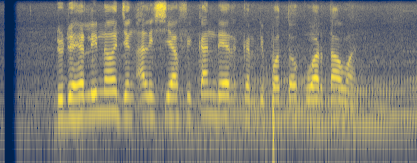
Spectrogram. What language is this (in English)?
Sundanese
